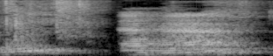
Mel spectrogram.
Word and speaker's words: would: Don't pronounce the L. He would. He would have elasticity.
